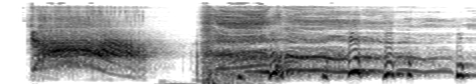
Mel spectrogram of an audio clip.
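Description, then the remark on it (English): A person imitates the shrill, high-pitched scream a performer gave her concert audience after a song. A sustained wavering shriek slides downward, then after a brief gap comes a second strained, quavering cry with breathy laughter-like breaks. “It was a scream exactly like that.”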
